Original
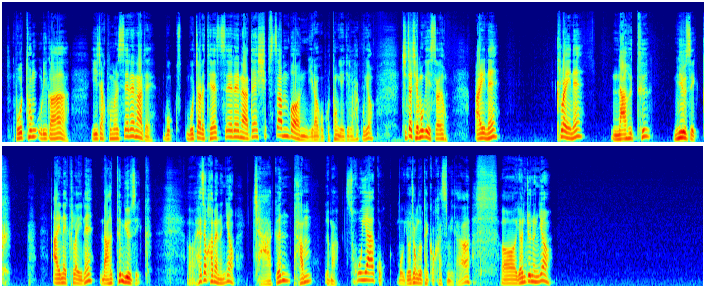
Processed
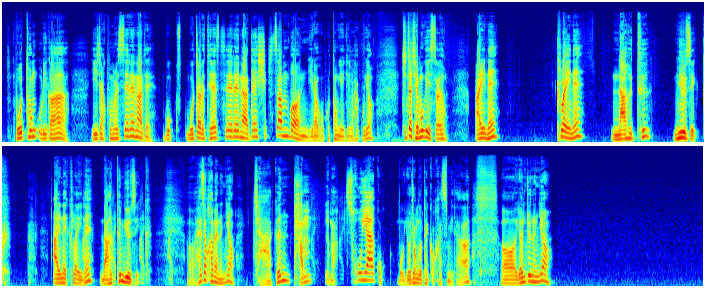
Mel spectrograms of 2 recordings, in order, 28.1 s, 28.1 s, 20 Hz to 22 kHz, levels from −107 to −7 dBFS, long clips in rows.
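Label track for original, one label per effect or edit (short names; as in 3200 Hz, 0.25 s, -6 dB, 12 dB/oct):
4.330000	5.430000	low-pass opened by the level closes to 2700 Hz, open at -20.5 dBFS
14.120000	15.170000	echo throw 0.57 s, feedback 75%, level -17 dB
19.870000	21.560000	weighting filter D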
